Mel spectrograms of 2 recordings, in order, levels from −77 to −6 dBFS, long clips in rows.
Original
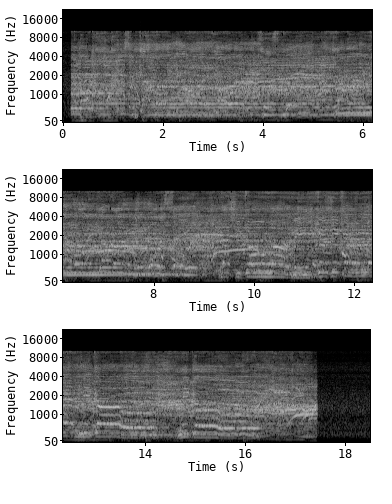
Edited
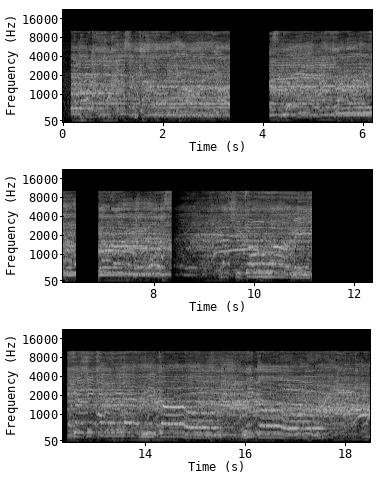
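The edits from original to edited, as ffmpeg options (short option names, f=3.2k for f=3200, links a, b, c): -filter_complex "[0:a]asplit=7[a][b][c][d][e][f][g];[a]atrim=end=3.33,asetpts=PTS-STARTPTS,afade=t=out:st=3.326:d=0.004:c=hsin[h];[b]atrim=start=3.33:end=4.12,asetpts=PTS-STARTPTS,volume=0[i];[c]atrim=start=4.12:end=6.43,asetpts=PTS-STARTPTS,afade=t=in:d=0.004:c=hsin,afade=t=out:st=2.306:d=0.004:c=hsin[j];[d]atrim=start=6.43:end=6.88,asetpts=PTS-STARTPTS,volume=0[k];[e]atrim=start=6.88:end=8.34,asetpts=PTS-STARTPTS,afade=t=in:d=0.004:c=hsin,afade=t=out:st=1.456:d=0.004:c=hsin[l];[f]atrim=start=8.34:end=11.15,asetpts=PTS-STARTPTS,afade=t=in:d=1.48,afade=t=out:st=2.806:d=0.004:c=hsin,apad=pad_dur=1.29[m];[g]atrim=start=11.15,asetpts=PTS-STARTPTS,afade=t=in:d=0.004:c=hsin[n];[h][i][j][k][l][m][n]concat=n=7:v=0:a=1"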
